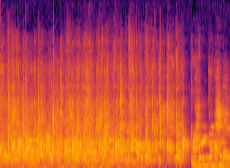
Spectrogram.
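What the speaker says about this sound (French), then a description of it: "Acclame Jésus très fort, s'il te plaît." A church congregation applauds and cheers loudly for Jesus, dense continuous clapping with raised voices, filling the space throughout.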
